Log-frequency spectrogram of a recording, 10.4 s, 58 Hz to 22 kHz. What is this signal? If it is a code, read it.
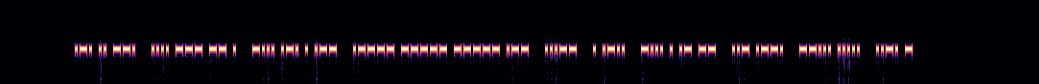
Morse code, heard as a keyed tone, about 51 wpm, 700 Hz. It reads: RIG HOME BREW 100W 3 EL BEAM UP 75 FT
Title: K1USN SST QSO Practice 50wpm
